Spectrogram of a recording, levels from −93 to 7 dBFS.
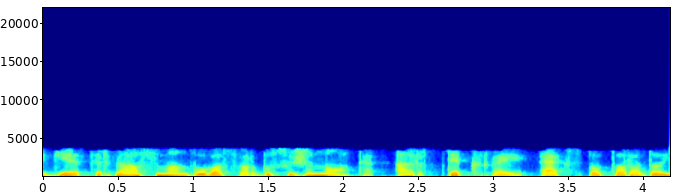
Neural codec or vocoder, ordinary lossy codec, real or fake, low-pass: codec, 16 kHz in and 24 kHz out, 0.8 kbps, FocalCodec, streaming, 65536 codes; MP3, 32 kbps; fake; 3.6 kHz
